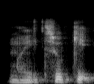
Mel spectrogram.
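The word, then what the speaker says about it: 毎月: Kariru niwa maitsuki ini ya maitsuki jangan myetsu mauki setiap bulan maitsukino nani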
